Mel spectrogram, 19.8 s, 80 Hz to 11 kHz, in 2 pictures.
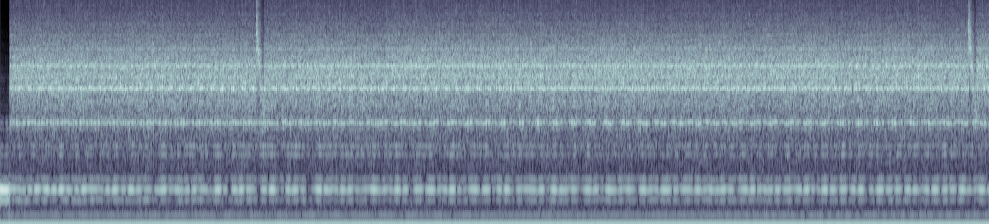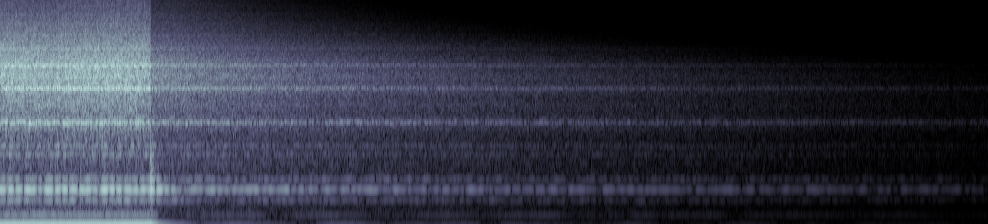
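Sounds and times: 
corrupt data stream atmosphere: 0.1s - 12.9s.

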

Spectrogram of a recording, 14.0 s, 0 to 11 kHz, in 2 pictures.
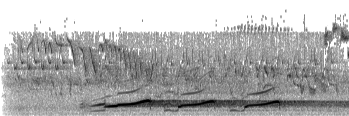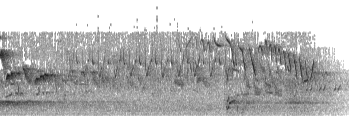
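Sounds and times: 
Black-throated diver calling: 1.6s - 7.4s.

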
